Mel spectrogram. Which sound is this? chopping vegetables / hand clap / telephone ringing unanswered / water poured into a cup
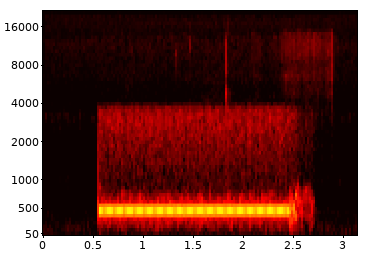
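telephone ringing unanswered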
